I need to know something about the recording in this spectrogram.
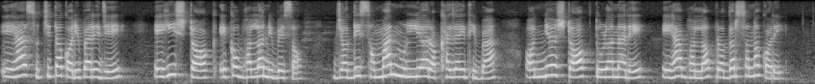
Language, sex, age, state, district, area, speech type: Odia, female, 18-30, Odisha, Ganjam, urban, read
